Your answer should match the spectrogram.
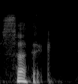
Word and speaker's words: Southwark: But in Southwark Cathedral, Southwick, but pronounced Southwick.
